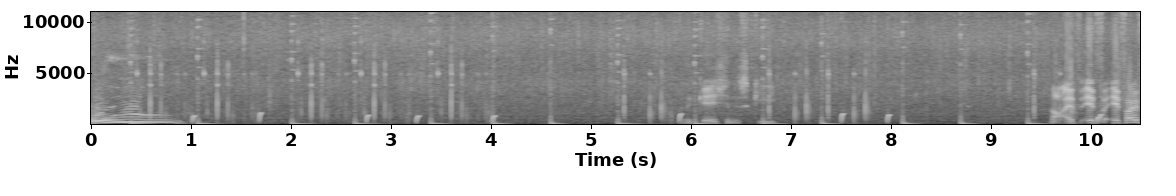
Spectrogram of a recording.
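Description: A pickaxe strikes rocks with repeated game-style thuds.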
